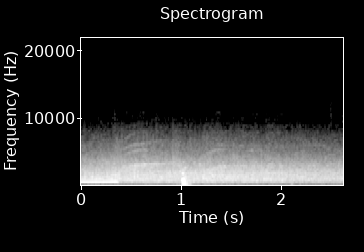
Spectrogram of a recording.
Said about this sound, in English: And that'll probably be the first and last applaud you ever get on this fucking show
